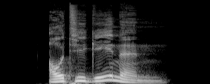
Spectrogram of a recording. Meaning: inflection of authigen: 1. strong genitive masculine/neuter singular 2. weak/mixed genitive/dative all-gender singular 3. strong/weak/mixed accusative masculine singular 4. strong dative plural
- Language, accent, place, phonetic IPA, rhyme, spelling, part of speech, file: German, Germany, Berlin, [aʊ̯tiˈɡeːnən], -eːnən, authigenen, adjective, De-authigenen.ogg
